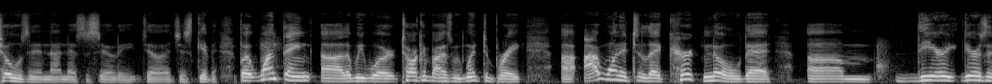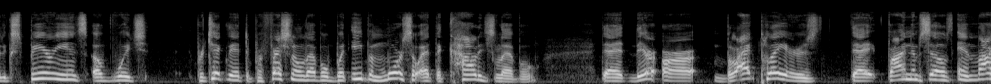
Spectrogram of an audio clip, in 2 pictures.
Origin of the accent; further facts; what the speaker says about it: Canton, Ohio, United States; there were four schools in my hometown, Canton, Ohio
